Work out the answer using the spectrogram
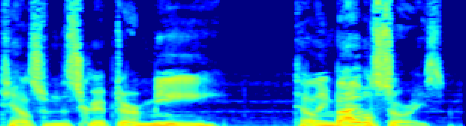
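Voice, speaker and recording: A man's voice: on the high side, lively intonation, moderate pace, no room sound. A man hosting a podcast in a casual monologue, chatty and self-deprecating with a dry, sarcastic humor. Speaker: podcast host.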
